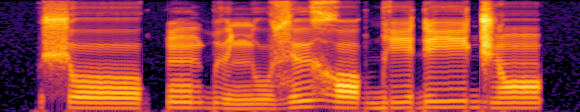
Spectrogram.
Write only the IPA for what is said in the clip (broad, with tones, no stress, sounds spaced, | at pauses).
ʃ oː˨ k͡p ũ˧ ɓ ɨ˨ ɲ u˨ z ɨ˦ ɣ ɔ˧ ɡ͡b i˧ ɗ iː˦ d͡ʒ ɔ̃˦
